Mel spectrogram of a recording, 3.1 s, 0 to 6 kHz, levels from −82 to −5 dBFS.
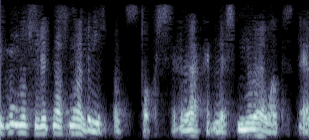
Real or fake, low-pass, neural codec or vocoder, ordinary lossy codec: fake; 5.4 kHz; codec, 16 kHz, 1 kbps, FreqCodec, smaller model; MP3, 24 kbps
